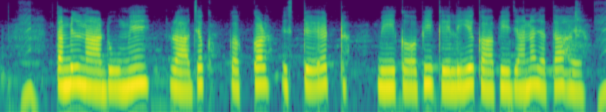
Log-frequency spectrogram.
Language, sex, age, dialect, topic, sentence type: Hindi, female, 31-35, Marwari Dhudhari, agriculture, statement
